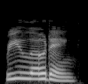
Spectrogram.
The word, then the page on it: reloading: British English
